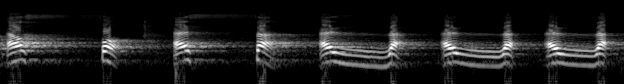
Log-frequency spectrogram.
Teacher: Shad, sin, zai, ujung lidah dengan rongga antara gigi atas dengan gigi bawah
